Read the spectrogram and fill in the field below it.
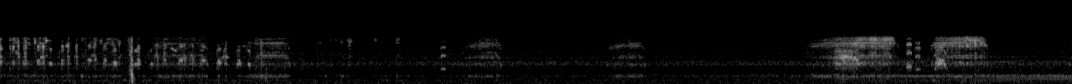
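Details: A pair of owls bonding at 4:27 AM on 22 September 2014, just before going off to roost for the day: rough, hissing screeches in bursts, with a louder run of harsh calls near the end and quieter rasps between.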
